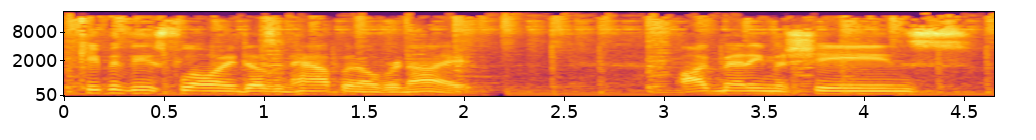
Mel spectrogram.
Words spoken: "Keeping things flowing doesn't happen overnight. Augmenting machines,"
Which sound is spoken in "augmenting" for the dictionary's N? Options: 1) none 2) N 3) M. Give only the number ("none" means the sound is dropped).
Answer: 1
